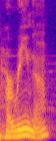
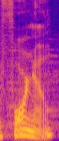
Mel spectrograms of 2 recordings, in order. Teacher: the disappearance of the Latin F at the beginning of a word, that is, the suppression of this sound, as in the case of farina, which became harina, or forno, which became horno, among many other cases.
